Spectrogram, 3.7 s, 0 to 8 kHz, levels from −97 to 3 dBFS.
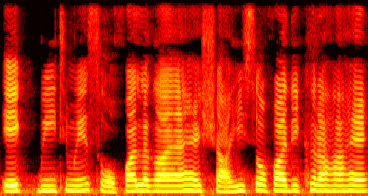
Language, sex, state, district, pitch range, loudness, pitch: Hindi, female, Punjab, Pathankot, 225-235 Hz, -14 LUFS, 230 Hz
